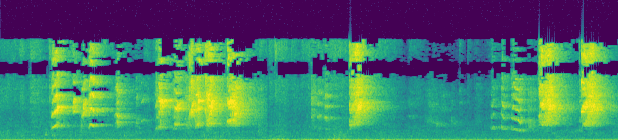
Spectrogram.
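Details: Agapornis lovebirds giving shrill, rasping chirps and squawks in short separated bursts, high and buzzy, over a faint low hum.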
